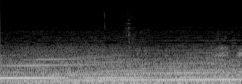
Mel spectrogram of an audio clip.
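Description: Ferrari 458 Italia, Porsche 911 Turbo S or Cayman sports car engine pulling hard on a Las Vegas race track, a steady loud sustained drone with a rising tonal whine, close and continuous with no talk.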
